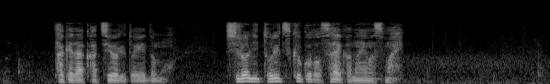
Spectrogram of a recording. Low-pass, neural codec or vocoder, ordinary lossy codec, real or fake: 7.2 kHz; none; none; real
